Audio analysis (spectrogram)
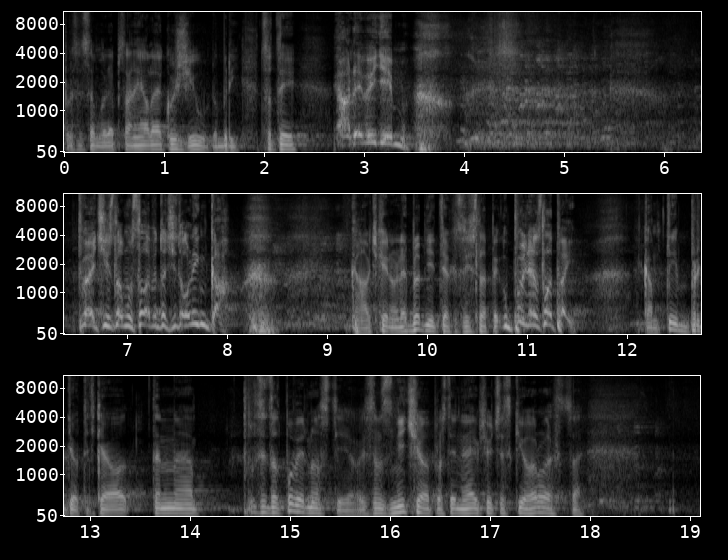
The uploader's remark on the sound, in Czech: Science Café v prostorách společnosti Etnetera, hlavního partnera SC. Do dvou částí jsme proto rozdělili i zvukový záznam tohoto Science Café.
